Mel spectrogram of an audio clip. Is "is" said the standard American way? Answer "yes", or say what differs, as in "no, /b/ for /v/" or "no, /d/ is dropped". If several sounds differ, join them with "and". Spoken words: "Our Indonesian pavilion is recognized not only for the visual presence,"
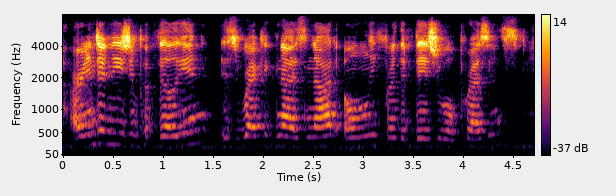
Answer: yes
